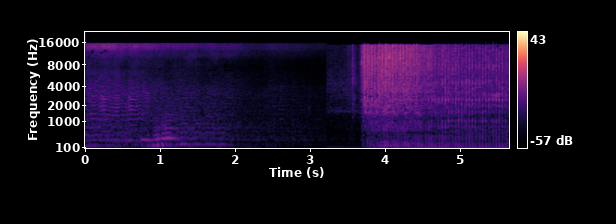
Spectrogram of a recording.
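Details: A May beetle's low, wavering wing buzz in a forest, swelling and fading as it flies past.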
